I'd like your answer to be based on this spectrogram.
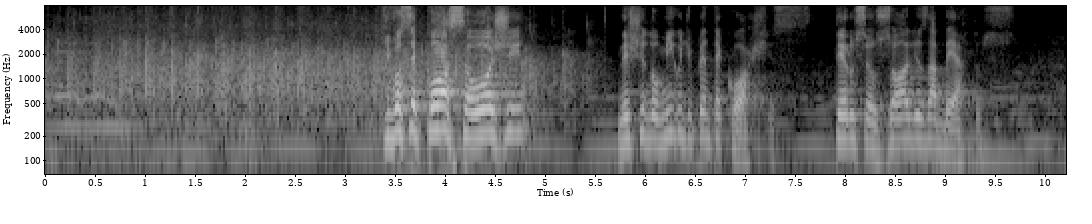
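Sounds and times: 
audience applauding: 0:00.0 - 0:05.6
speech: 0:03.4 - 0:04.9, 0:05.7 - 0:09.7.

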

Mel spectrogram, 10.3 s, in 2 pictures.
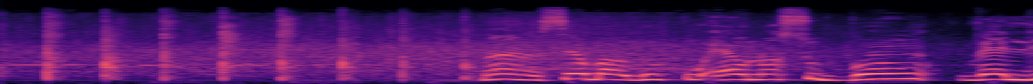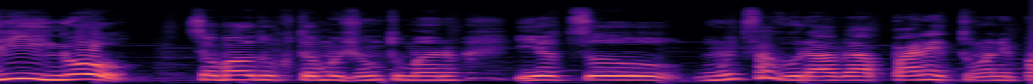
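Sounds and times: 
hand clapping: 0:00.0 - 0:05.8
speech: 0:02.4 - 0:10.3.

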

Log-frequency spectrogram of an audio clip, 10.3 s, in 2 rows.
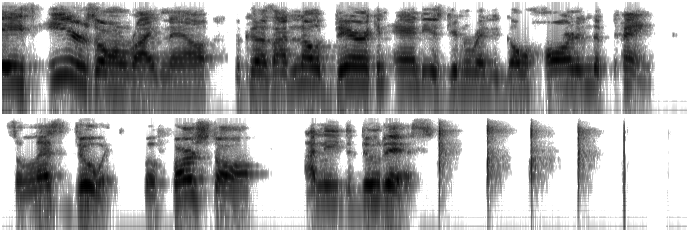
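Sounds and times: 
speech: 0:00.0 - 0:08.6
hands clapping: 0:08.4 - 0:10.0.

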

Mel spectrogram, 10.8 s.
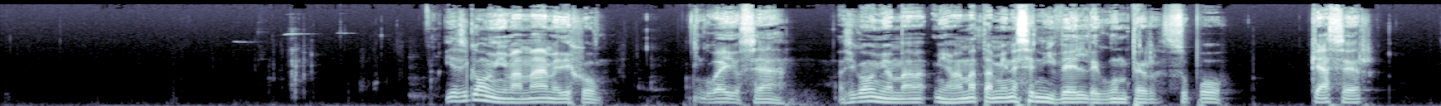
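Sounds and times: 
person sipping a drink of water: 0:01.8 - 0:03.4, 0:04.6 - 0:05.3
speech: 0:03.4 - 0:04.6, 0:05.2 - 0:10.8.

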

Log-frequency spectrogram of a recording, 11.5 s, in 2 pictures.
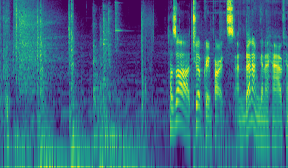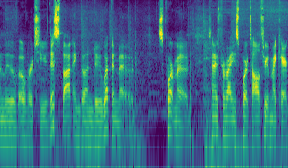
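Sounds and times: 
door-like slams of a supply crate in a video game: 0:00.0 - 0:03.1
robot opening a supply crate in a video game with heavy mechanical thuds: 0:00.0 - 0:03.2
speech: 0:03.4 - 0:11.5.

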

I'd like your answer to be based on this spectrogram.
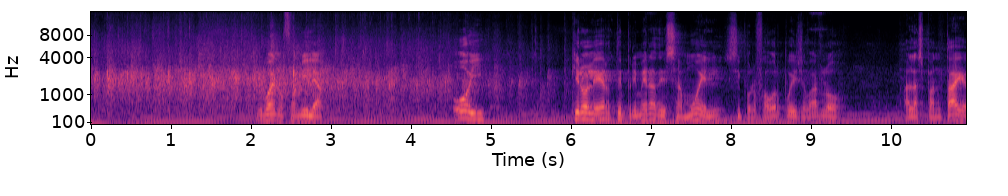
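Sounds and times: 
audience applause: 0:00.0 - 0:06.3
speech: 0:02.1 - 0:03.0, 0:04.5 - 0:05.0, 0:06.0 - 0:09.5, 0:10.2 - 0:10.9.

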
